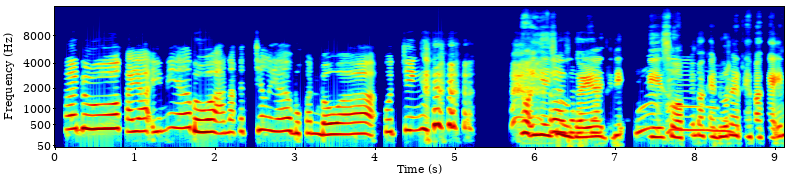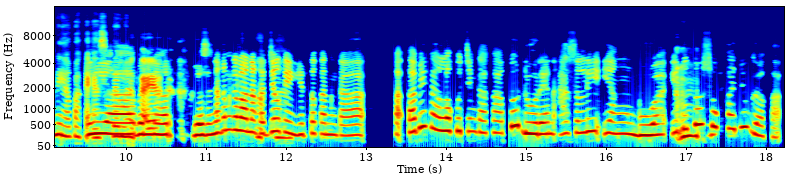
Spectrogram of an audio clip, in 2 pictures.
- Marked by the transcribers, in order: laugh; background speech; chuckle; distorted speech
- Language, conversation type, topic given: Indonesian, unstructured, Apa kegiatan favoritmu bersama hewan peliharaanmu?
